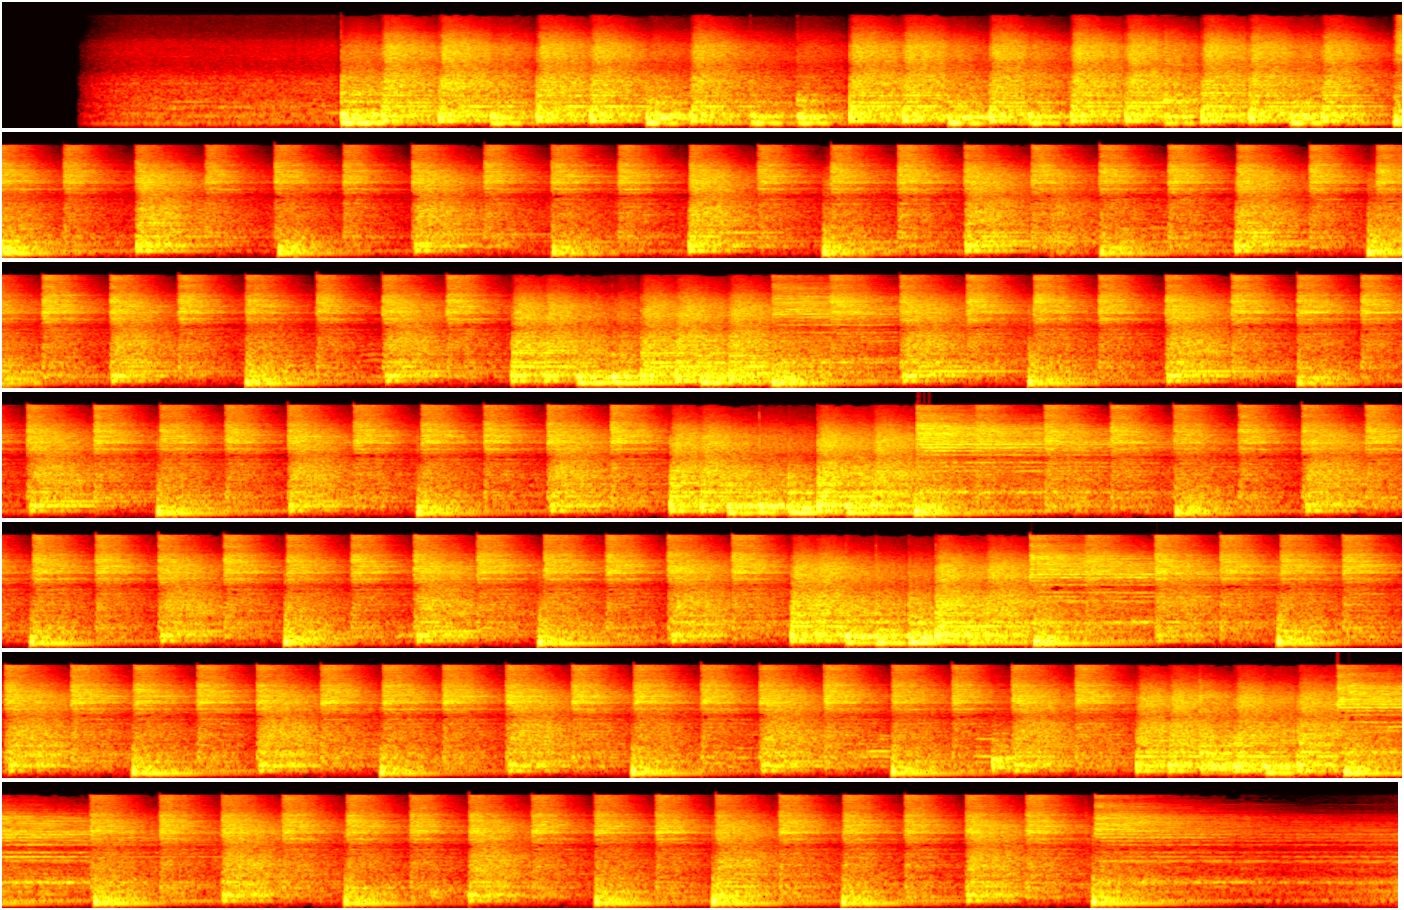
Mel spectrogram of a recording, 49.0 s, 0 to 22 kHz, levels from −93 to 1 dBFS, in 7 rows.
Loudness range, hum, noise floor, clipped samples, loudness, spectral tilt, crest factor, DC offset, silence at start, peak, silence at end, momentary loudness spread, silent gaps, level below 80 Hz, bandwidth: 4 LU; none; -36 dBFS; under 0.1%; -13 LUFS; -2.5 dB/octave; 16 dB; under 0.1%; 0.55 s; 0 dBFS; 0 s; 5 LU; none; -52 dBFS; 16 kHz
